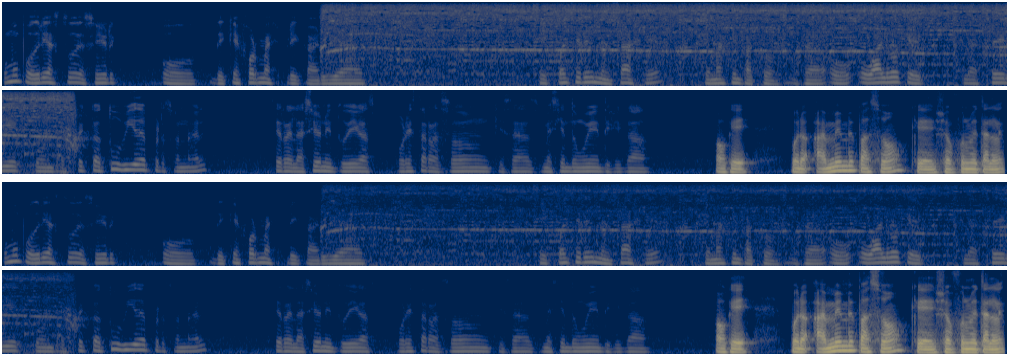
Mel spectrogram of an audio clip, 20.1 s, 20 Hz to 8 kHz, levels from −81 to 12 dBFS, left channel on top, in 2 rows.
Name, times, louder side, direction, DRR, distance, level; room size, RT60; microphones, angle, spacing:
voice 1, 0.0-1.2 1.6-3.7 5.4-6.6 7.0-12.1 12.8-16.5, left 1 dB, 55° left, 6.6 m, -48 dB
sound 1, 3.2-10.9, left 9 dB, 85° left, 3.3 m, -49 dB
voice 2, 17.2-17.5 18.0-20.1, right 4 dB, 40° right, 0.3 m, -23 dB
head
